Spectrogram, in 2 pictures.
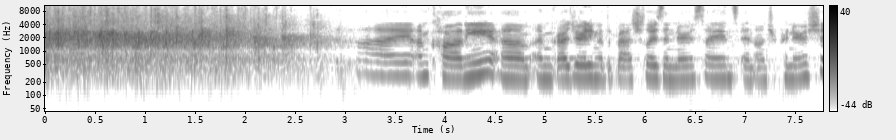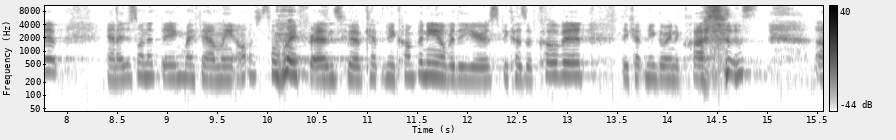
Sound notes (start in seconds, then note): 2.3 cheers and applause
